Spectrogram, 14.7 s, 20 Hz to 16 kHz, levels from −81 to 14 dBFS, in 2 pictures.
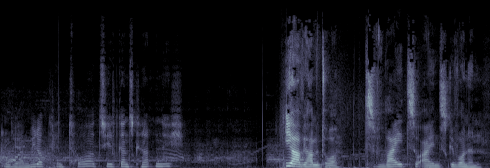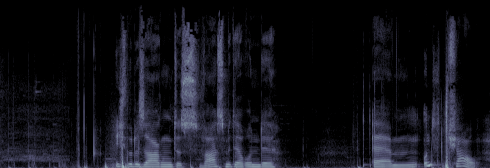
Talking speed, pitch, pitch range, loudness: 120 wpm, 185 Hz, 170-210 Hz, -25 LUFS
